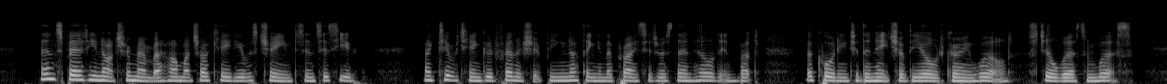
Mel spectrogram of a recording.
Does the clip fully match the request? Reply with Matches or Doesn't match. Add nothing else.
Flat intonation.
Matches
